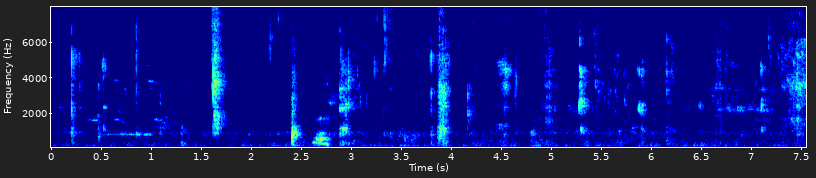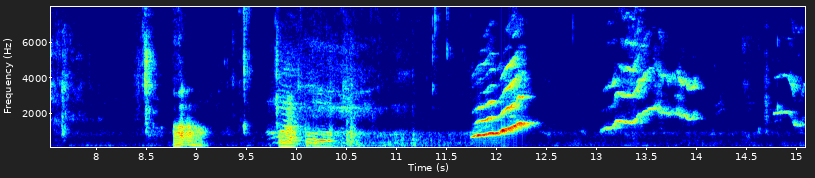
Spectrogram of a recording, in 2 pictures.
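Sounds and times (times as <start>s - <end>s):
person chewing crunchy food: 0.2s - 9.7s.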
